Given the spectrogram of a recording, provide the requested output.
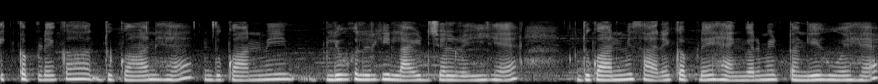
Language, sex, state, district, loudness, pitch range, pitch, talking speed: Hindi, female, Uttar Pradesh, Budaun, -16 LUFS, 205-230 Hz, 215 Hz, 155 wpm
